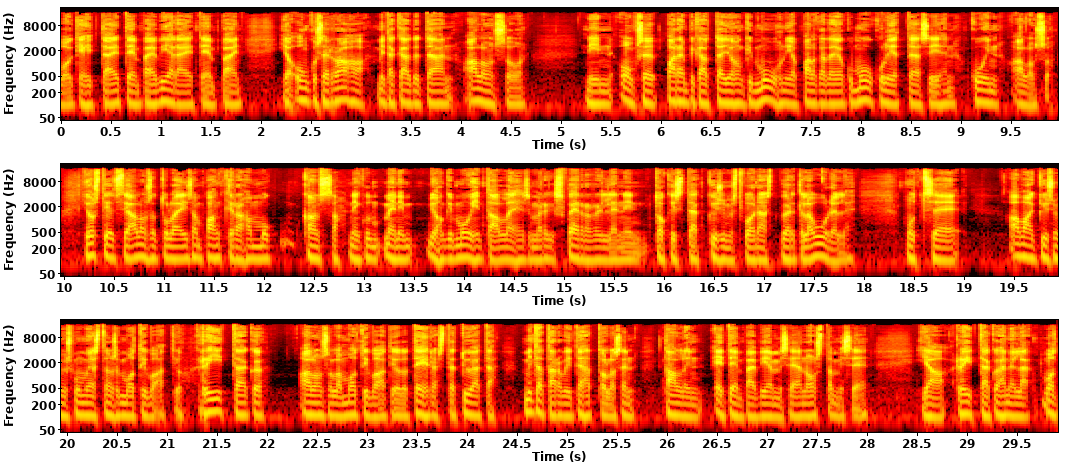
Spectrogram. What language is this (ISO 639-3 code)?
fin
